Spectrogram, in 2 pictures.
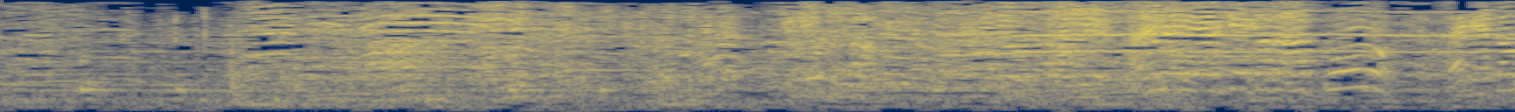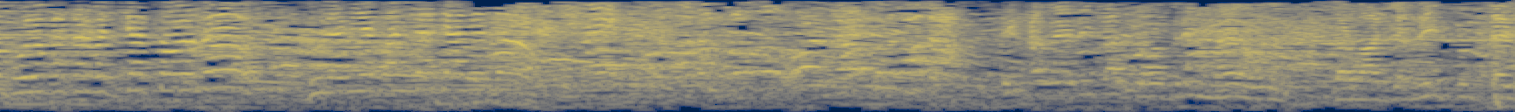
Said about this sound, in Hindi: जमींदार की बारात मालूम होती है, हजारों की तादाद में लोग, मगर ये क्या, दूल्हा फेरा बांधे घोड़े की पीठ पर बैठा फूलों वाले दरवाजे के सामने क्यों खड़ा है, आगे क्यों नहीं बढ़ता? कुछ लोग भी ऊंची ऊंची आवाज में बातें कर रहे हैं, चलकर देखते हैं मामला क्या है।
